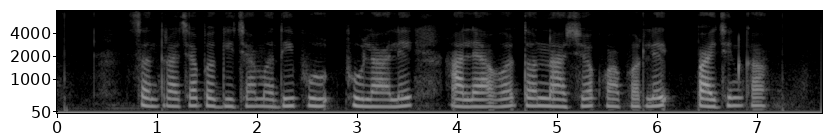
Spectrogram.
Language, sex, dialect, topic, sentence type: Marathi, female, Varhadi, agriculture, question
